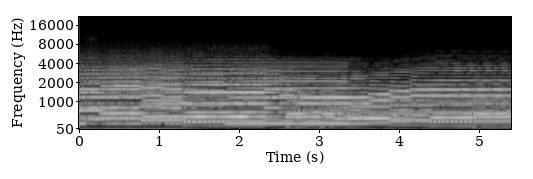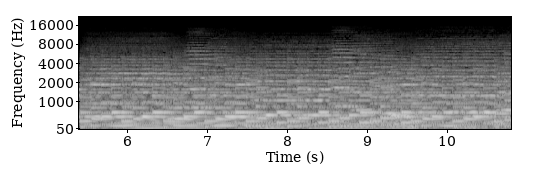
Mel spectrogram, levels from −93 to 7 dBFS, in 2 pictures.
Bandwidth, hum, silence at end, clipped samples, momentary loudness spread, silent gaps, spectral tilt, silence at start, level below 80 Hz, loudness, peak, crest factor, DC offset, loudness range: 9.6 kHz; none; 0 s; under 0.1%; 8 LU; none; -6.5 dB/octave; 0 s; -38 dBFS; -19 LUFS; -4 dBFS; 16 dB; 0.3%; 6 LU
